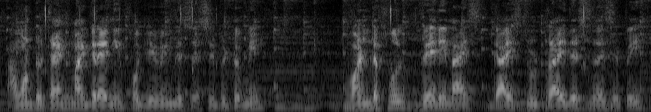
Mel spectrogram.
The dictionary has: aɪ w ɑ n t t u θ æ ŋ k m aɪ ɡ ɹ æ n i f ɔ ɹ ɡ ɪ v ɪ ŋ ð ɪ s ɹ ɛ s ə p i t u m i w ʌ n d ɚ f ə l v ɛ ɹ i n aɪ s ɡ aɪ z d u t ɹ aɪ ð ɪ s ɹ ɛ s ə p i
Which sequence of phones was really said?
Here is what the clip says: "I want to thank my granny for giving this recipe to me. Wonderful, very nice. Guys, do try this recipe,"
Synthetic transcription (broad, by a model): aɪ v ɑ n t t u t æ ŋ k m aɪ ɡ ɹ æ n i f ɔ ɹ ɡ ɪ v ɪ ŋ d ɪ s ɹ ɛ s ə p i t u m i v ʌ n d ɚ f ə l v ɛ ɹ i n aɪ s ɡ aɪ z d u t ɹ aɪ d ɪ s ɹ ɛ s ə p i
